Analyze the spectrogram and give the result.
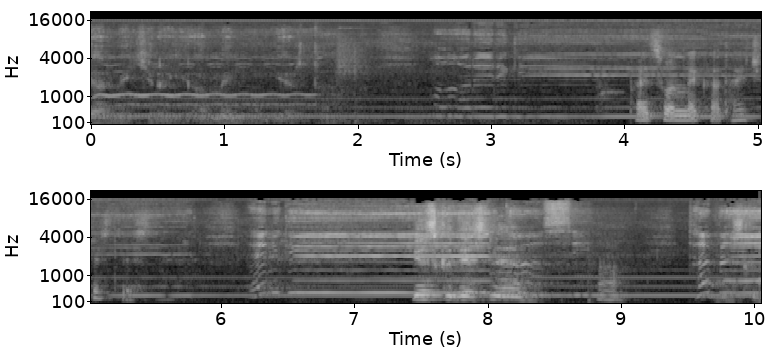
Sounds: inside a small room, music, speech

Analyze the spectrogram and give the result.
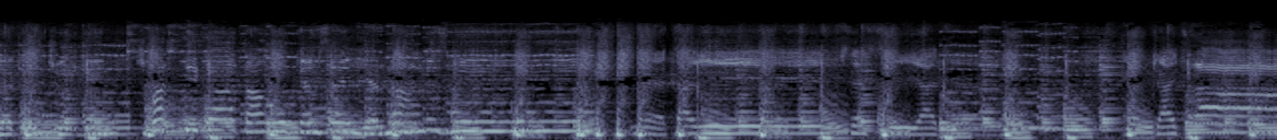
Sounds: music

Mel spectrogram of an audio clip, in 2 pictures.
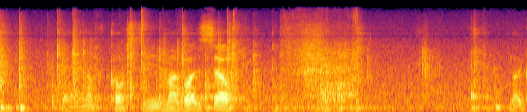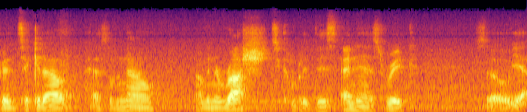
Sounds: speech, inside a small room

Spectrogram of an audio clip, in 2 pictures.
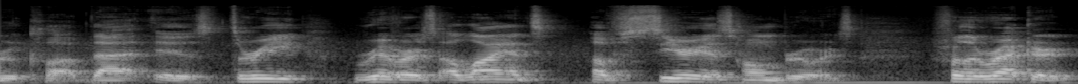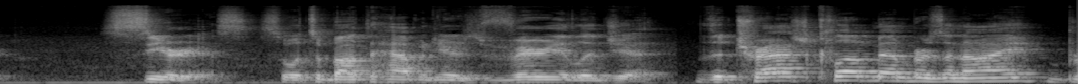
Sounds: speech

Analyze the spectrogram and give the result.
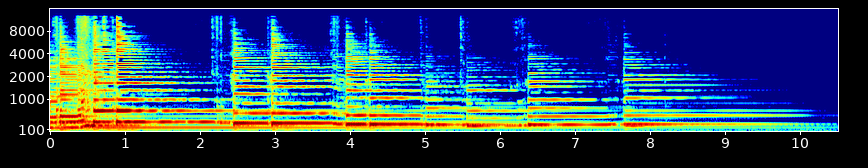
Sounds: music

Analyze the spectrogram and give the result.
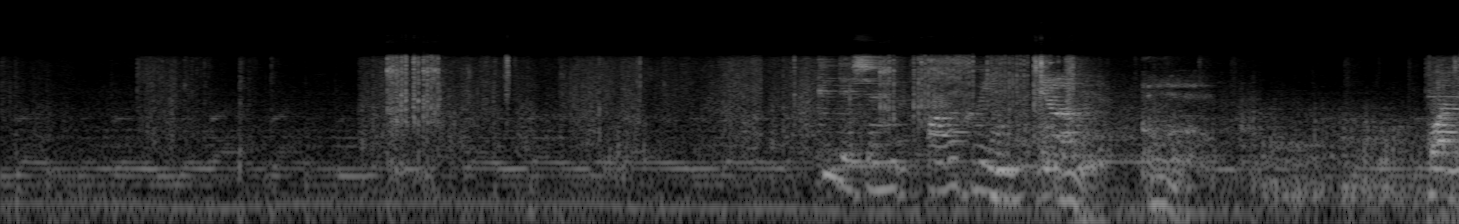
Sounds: speech, music

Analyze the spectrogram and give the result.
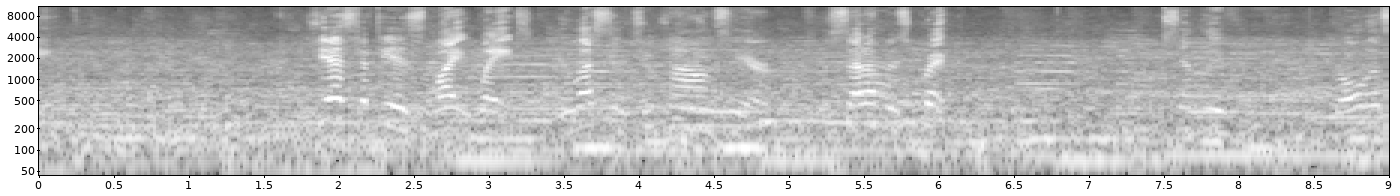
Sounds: music, tender music, speech

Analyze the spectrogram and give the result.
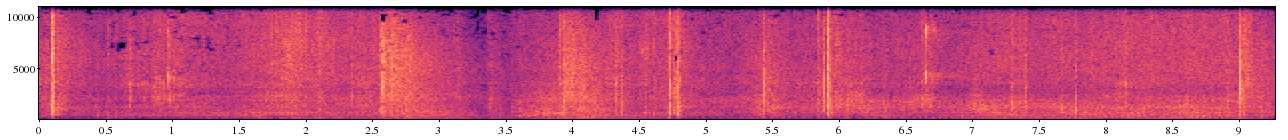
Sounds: skateboarding, skateboard

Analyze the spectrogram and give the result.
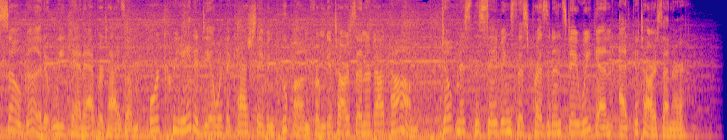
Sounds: speech, music, guitar, plucked string instrument, electric guitar, musical instrument

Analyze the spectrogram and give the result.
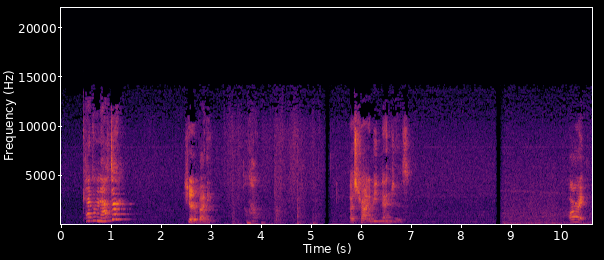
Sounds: speech, kid speaking

